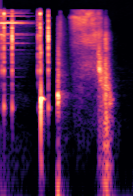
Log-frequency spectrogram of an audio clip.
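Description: Sound effects of an animated subscribe-button end screen. A short bell-like ding rings and fades at the start, two quick click-pops follow about half a second in, and a whoosh swells and dies away near the end.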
